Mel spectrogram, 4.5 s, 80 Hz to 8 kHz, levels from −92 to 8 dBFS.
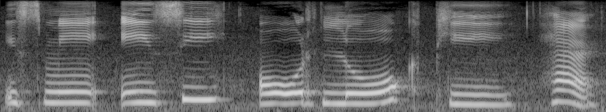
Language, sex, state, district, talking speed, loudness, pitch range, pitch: Hindi, male, Punjab, Fazilka, 80 wpm, -15 LUFS, 235-260 Hz, 245 Hz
